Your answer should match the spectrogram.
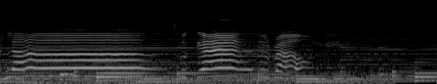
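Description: A woman singing a slow folk song, a long held note followed by a shorter phrase with vibrato, over low sustained string accompaniment.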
